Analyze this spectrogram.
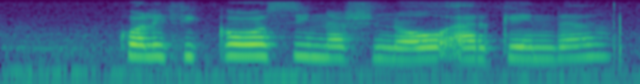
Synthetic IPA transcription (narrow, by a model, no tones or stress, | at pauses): kwalifikɑːsinaʃunɑːlæ̰rkɛndə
